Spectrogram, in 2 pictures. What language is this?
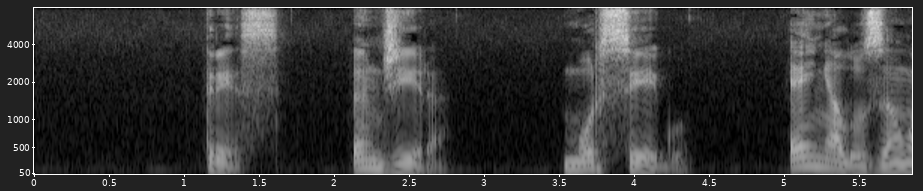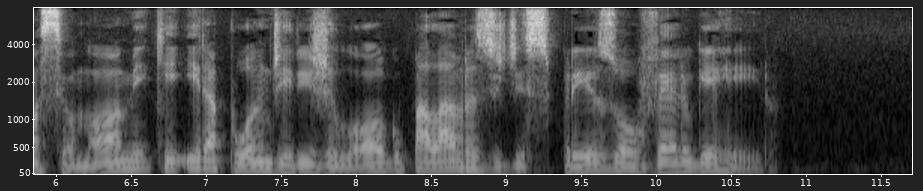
Portuguese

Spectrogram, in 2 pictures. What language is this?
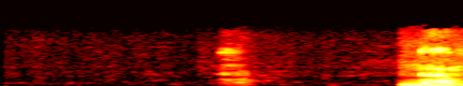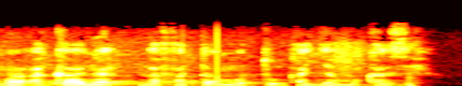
Kinyarwanda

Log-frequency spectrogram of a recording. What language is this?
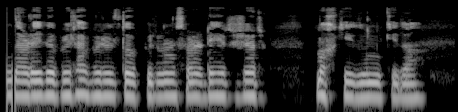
Pashto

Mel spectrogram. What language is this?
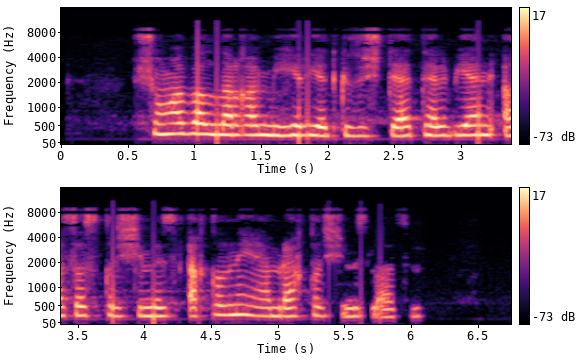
Uyghur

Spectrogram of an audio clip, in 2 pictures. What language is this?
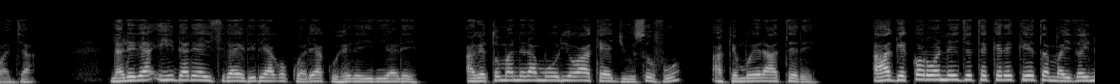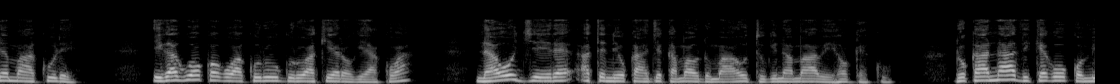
Kikuyu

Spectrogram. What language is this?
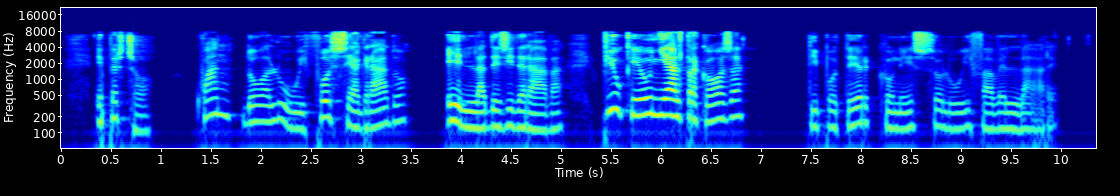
Italian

